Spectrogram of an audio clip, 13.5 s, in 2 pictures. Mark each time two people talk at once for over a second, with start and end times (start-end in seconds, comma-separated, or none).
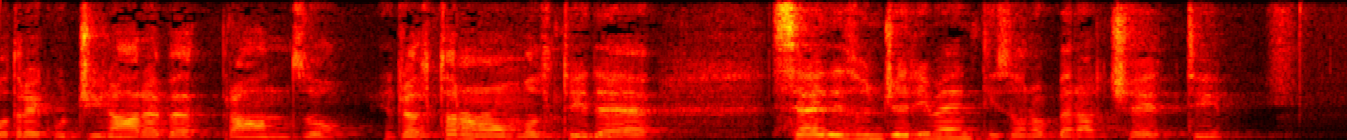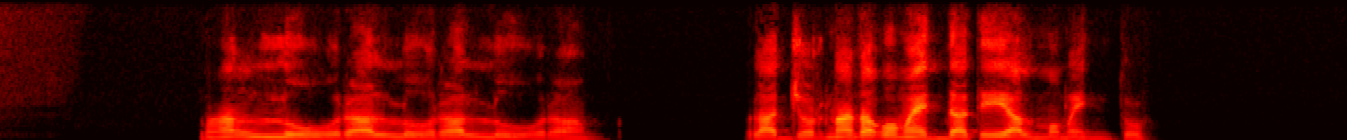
none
